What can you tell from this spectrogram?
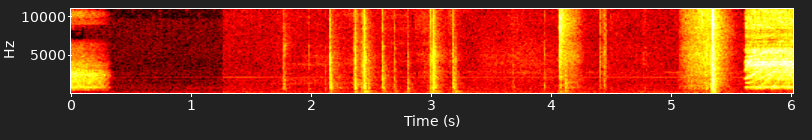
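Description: Scattered plastic clicks and knocks as the CSM V Buckle toy belt is handled, ending in a sharp snap about five seconds in. Right after it the belt's loud electronic sound effect starts.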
